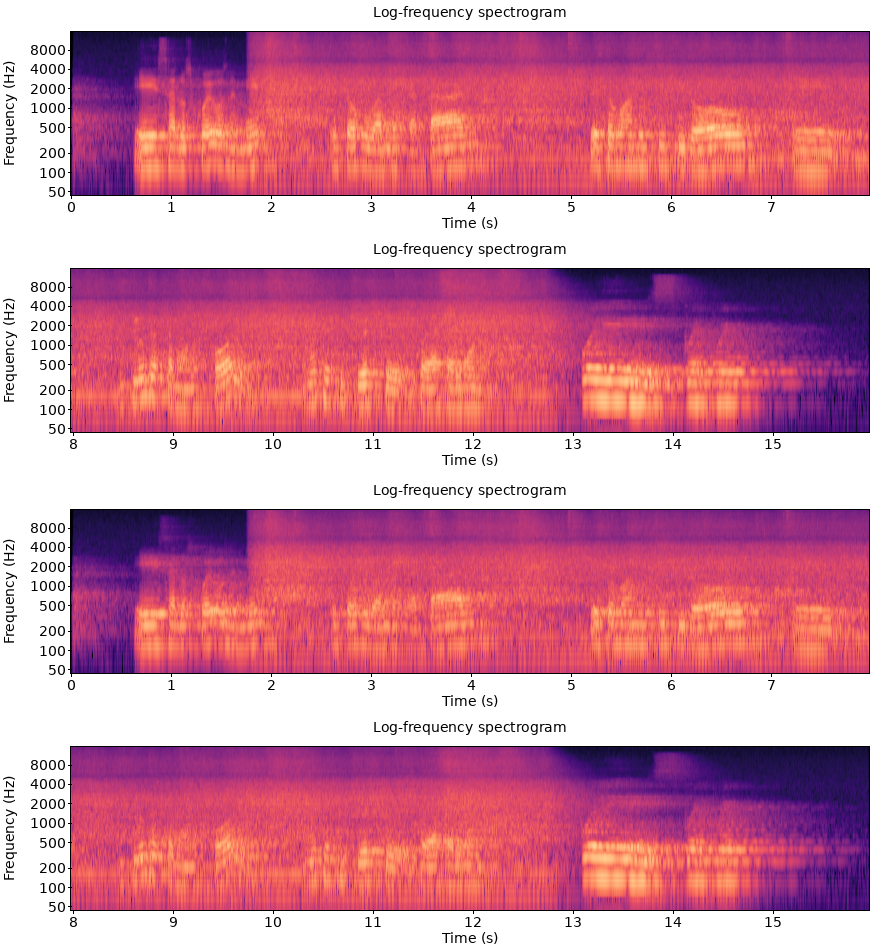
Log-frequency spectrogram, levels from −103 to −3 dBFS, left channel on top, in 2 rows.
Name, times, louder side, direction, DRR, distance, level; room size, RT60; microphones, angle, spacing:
voice 1, 0.6-2.1 2.6-4.1 5.2-6.9 7.2-8.1 8.4-9.8 10.3-12.2, left 3 dB, 75° left, 7 dB, 0.6 m, -26 dB
sound 1, 1.7-12.7, equal, 10° left, 2.4 m, -31 dB
voice 2, 13.1-13.8 14.1-14.6, equal, 35° left, -5 dB, 1.4 m, -22 dB
14.0 x 6.5 x 3.1 m, 2.1 s
head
